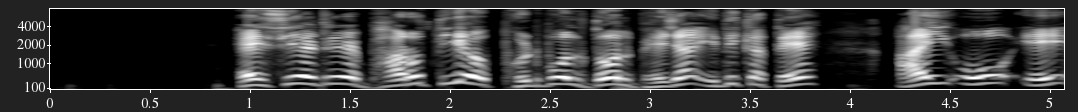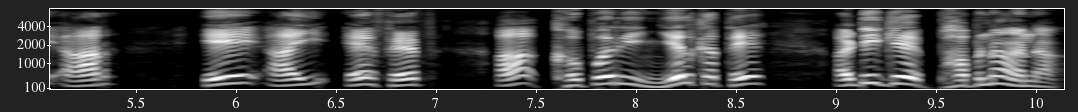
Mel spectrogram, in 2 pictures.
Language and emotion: Santali, angry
